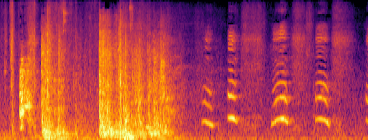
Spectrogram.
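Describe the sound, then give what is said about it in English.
A stuck but unlocked door is shoved and rattled with a couple of heavy, scraping thumps, then creaks open in a series of about five rising, squealing hinge squeaks, fairly loud, with no talking. “Door over there. I hope to God it's not locked. No! Oh. Just stuck.”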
